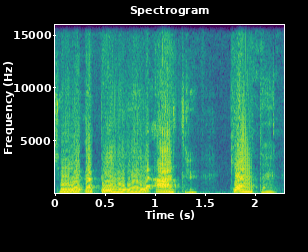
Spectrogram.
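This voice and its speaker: A man's voice: medium pitch, animated, brisk, warm tone, low-quality recording. A man explaining practice questions to exam students, repeating words and often checking in with "theek hai". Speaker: exam-prep teacher.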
